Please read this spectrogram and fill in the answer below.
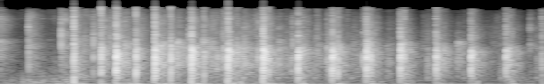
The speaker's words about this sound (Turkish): Bak Ali Erbaş, bu alkışlar doğru konuştuğun için.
